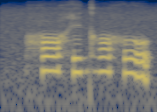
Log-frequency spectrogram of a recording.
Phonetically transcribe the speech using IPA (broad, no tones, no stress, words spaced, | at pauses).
hɔ hɪɡʱɔ ho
